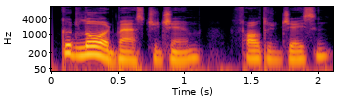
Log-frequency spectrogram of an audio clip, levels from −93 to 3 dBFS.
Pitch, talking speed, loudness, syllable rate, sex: 130 Hz, 170 wpm, -18 LUFS, 5.7 syllables/s, male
